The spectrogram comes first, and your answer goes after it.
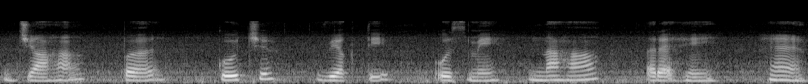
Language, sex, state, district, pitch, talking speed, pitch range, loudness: Hindi, female, Haryana, Rohtak, 190 Hz, 60 wpm, 180-205 Hz, -16 LUFS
